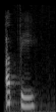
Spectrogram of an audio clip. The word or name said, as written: uppie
